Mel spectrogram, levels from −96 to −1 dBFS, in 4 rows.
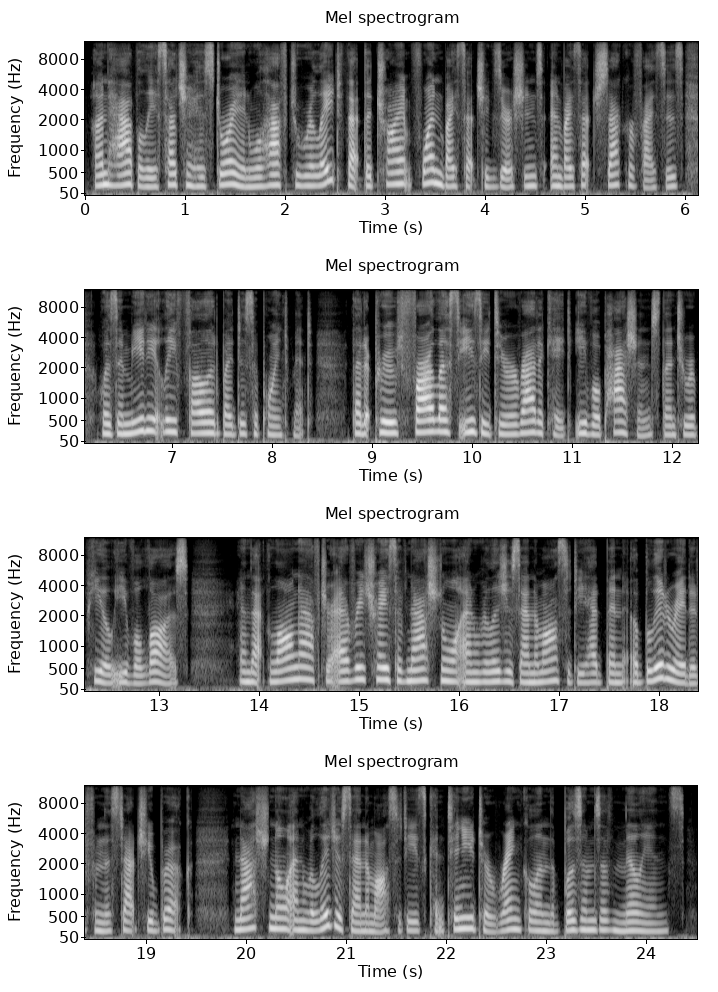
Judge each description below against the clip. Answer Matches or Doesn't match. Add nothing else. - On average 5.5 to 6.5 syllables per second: Matches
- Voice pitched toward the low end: Doesn't match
